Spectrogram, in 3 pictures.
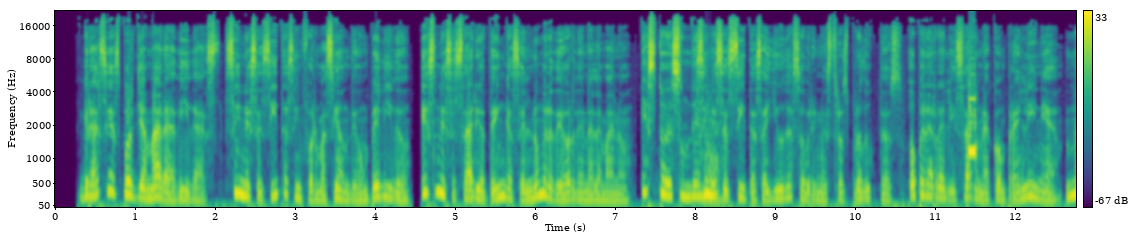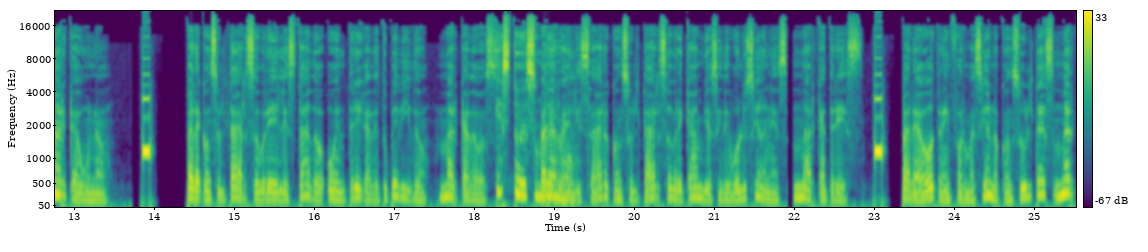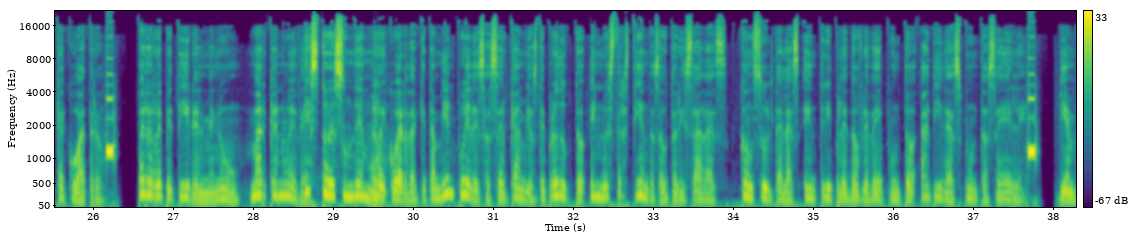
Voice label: IVR, Latin Spanish Neutral Female, Phone Greetings, On Hold, Ivr Chile; ADIDAS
